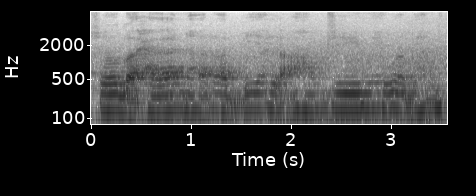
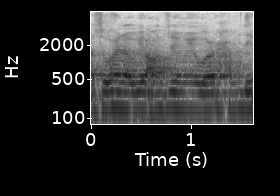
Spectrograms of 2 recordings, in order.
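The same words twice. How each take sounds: First: It is recited slowly. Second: It is recited quickly.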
